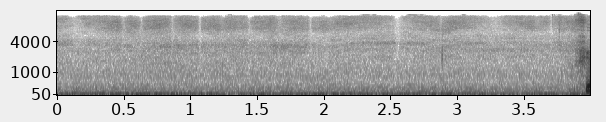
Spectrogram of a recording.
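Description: Whiteboard duster being wiped across a whiteboard: faint, repeated rubbing strokes.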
